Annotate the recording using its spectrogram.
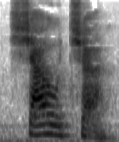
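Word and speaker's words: शौच: second mouth position shut then you have the vowel ow ow is always accented so you want to say you want to accent so you want to do second mouth position and accent that out so say shouta you say shouta good shouta say chocha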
